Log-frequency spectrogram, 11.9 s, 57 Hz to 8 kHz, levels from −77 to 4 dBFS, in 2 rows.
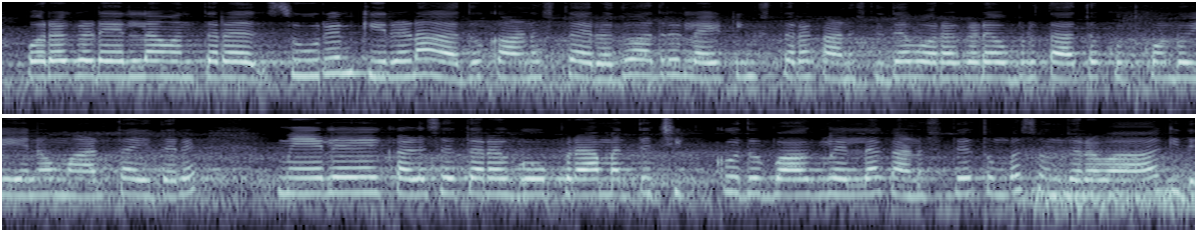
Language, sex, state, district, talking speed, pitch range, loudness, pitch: Kannada, female, Karnataka, Dakshina Kannada, 130 wpm, 275-290 Hz, -14 LUFS, 280 Hz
